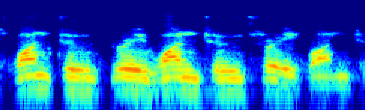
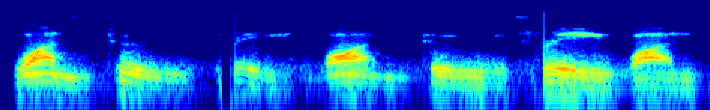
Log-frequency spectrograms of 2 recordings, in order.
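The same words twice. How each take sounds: First: The counting is fast. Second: The counting is slow.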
